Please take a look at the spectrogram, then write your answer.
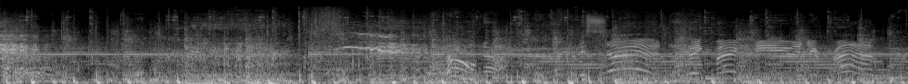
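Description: Hooves clip-clop in a quick galloping rhythm as a horse neighs several times in Red Dead Redemption 2, with a voice talking faintly underneath.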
